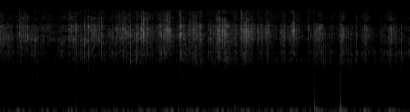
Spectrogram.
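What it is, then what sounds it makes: Plastic dome filled with loose beads. A clear, hollow plastic dome filled with loose pastel beads is held in both hands close to the microphone, then shaken and tapped with long nails. The beads make a steady, bright, hissy rattle, broken by short, dull taps on the plastic that stand out near the end.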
